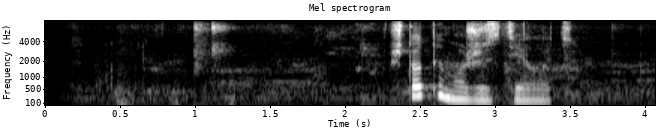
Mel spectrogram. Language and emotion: Russian, neutral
